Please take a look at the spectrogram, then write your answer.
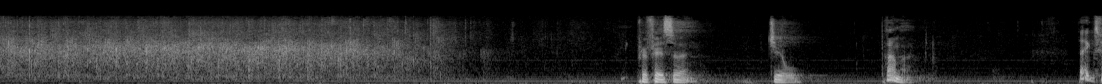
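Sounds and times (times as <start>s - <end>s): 
audience applause welcoming a speaker to the lectern at the inaugural Paul Mees public debate: 0.0s - 5.0s
speech: 6.4s - 7.1s, 7.7s - 8.1s, 8.8s - 9.2s, 10.8s - 11.0s.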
